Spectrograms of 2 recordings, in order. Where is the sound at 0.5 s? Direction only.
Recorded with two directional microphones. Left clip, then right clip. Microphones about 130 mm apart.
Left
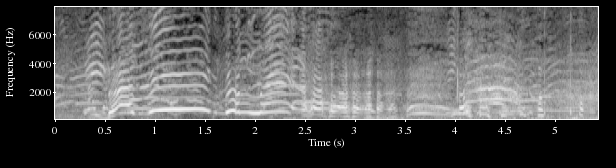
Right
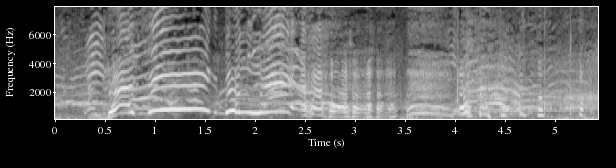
55° right (ahead or behind).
